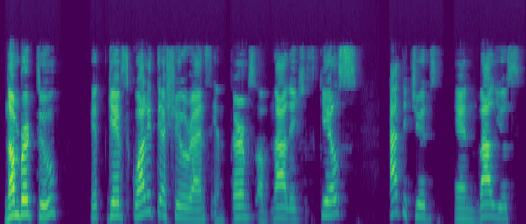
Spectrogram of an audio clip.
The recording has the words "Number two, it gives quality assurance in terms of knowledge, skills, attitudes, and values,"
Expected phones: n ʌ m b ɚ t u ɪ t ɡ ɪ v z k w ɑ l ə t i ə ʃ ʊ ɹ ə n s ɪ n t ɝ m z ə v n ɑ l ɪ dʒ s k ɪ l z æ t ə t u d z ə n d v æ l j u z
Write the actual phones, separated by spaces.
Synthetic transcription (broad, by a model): n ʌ m b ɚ t u ɪ t ɡ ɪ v s k w ɑ l ə t i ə ʃ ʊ ɹ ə n s ɪ n t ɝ m s ə v n ɑ l ɪ dʒ s k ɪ l s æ t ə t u d s ə n d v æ l j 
